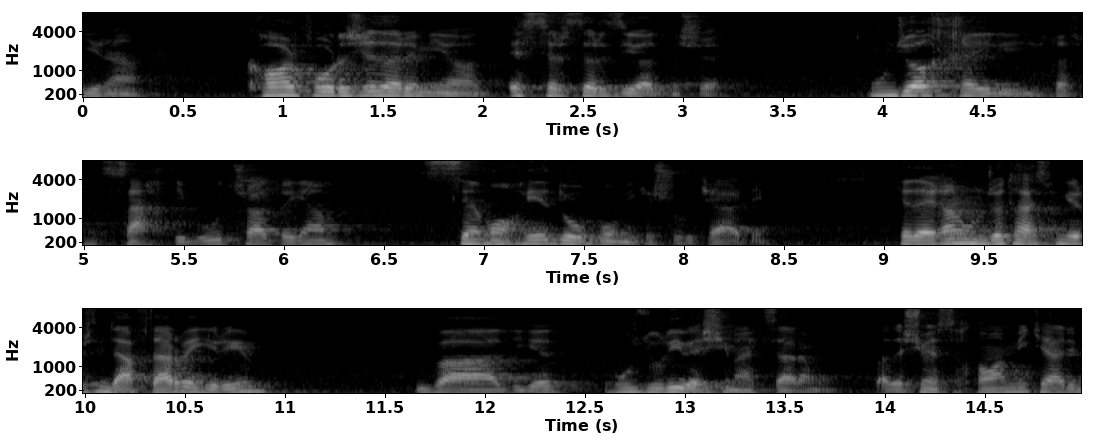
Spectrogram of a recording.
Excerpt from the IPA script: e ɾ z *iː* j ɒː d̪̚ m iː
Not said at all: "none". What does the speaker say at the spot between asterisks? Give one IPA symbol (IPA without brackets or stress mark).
i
